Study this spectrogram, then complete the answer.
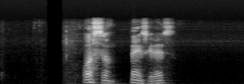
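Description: A man speaks briefly and calmly into a nearby microphone.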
